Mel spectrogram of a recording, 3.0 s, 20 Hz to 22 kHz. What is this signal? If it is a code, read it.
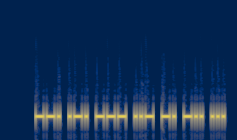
Morse code, heard as a keyed tone, about 34 wpm, 700 Hz. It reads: GROUNDS
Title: Sentences from Top 1300 Words - New Word Drill Alt - 35wpm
